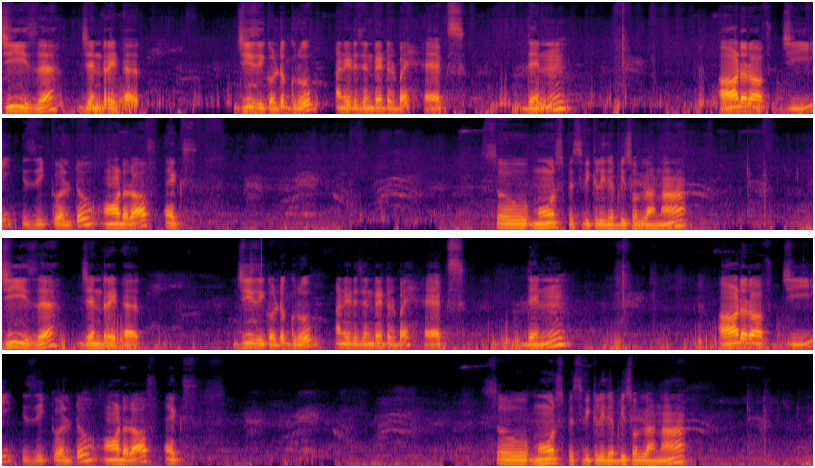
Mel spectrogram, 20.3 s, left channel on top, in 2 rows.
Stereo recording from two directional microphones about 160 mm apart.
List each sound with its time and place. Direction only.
0.0 s speech: 20° right (ahead or behind)
2.9 s speech: 10° right (ahead or behind)
5.2 s speech: 15° right (ahead or behind)
8.9 s speech: 15° right (ahead or behind); by 12.4 s centre (ahead or behind)
16.3 s speech: centre (ahead or behind)
16.6 s speech: 15° right (ahead or behind)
